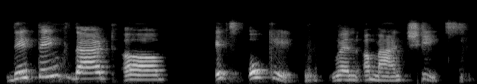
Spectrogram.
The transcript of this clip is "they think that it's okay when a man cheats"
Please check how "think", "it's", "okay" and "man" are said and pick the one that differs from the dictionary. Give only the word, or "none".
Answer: think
